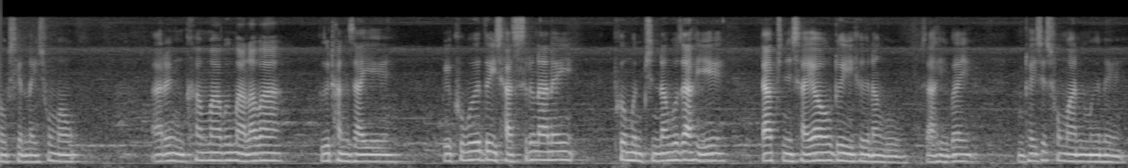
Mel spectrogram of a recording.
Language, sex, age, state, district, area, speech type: Bodo, female, 45-60, Assam, Chirang, rural, spontaneous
